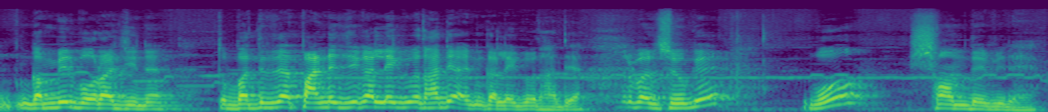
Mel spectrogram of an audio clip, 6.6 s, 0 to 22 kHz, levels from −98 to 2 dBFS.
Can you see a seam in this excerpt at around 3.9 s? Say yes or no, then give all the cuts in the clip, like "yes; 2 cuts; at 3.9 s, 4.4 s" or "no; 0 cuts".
yes; 1 cut; at 3.9 s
